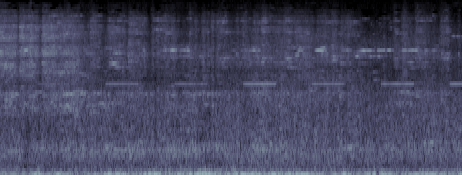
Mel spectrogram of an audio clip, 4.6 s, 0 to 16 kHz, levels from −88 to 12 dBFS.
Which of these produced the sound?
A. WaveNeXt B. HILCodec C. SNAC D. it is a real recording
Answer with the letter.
D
